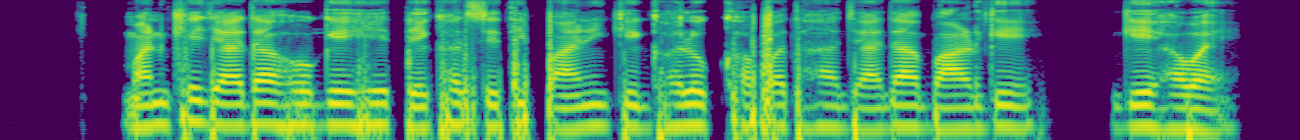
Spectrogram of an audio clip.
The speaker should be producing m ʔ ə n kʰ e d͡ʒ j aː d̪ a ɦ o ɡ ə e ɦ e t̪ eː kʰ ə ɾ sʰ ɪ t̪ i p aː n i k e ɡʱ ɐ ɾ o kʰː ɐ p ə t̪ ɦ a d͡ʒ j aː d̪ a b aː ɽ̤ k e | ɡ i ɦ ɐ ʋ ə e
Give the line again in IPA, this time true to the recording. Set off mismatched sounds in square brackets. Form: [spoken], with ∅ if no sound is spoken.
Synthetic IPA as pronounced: m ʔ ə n kʰ e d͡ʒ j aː d̪ a ɦ o ɡ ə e ɦ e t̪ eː kʰ ə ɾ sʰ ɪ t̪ i p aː n i k e ɡʱ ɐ [l] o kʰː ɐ p ə t̪ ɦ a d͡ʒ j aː d̪ a b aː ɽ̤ [ɡ] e | ɡ [e] ɦ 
